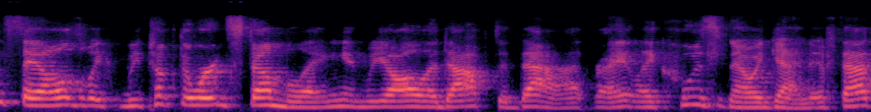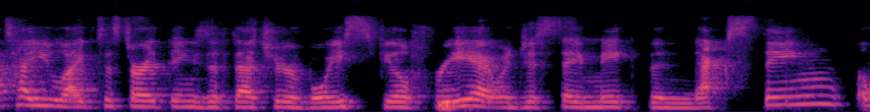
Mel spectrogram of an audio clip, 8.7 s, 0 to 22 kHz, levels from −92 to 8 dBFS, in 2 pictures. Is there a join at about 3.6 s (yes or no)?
yes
